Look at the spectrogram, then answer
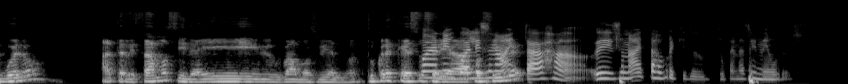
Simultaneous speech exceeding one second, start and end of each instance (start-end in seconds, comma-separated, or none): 4.1-5.3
